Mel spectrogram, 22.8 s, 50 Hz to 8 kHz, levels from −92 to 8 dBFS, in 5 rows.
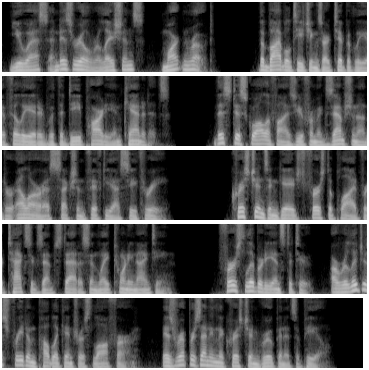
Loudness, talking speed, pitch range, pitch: -25 LUFS, 150 wpm, 85-115 Hz, 95 Hz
